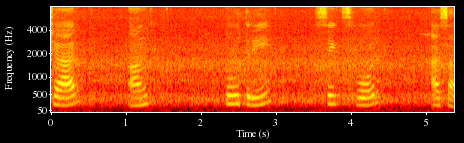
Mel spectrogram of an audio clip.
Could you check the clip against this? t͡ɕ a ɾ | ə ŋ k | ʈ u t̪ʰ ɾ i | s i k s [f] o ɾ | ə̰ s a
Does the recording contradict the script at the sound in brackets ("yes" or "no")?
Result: no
